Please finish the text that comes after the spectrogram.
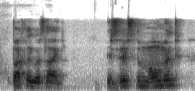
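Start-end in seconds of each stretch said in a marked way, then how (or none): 1.6-2.7 mock wrestling announcer style. Retelling what Buckley said when they started out: imitating Buckley. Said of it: "That's a good Buckley impression".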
